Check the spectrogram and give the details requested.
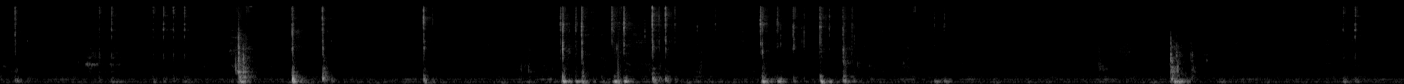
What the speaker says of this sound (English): Y'all probably hear all that clicking.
